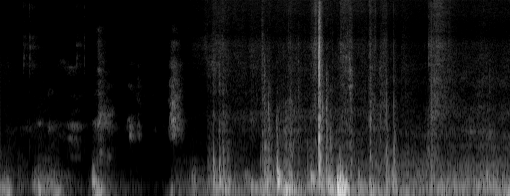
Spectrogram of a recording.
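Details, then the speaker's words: Kia Sportage driver's door after spraying white lithium grease on the hinges and door check; soft low thumps and rustles as the door swings, and the squeak is gone. Quiet door hinge operation. "as you can see this quicking noise is gone"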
